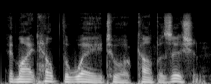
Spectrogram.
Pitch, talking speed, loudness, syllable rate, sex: 110 Hz, 225 wpm, -17 LUFS, 5.5 syllables/s, male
